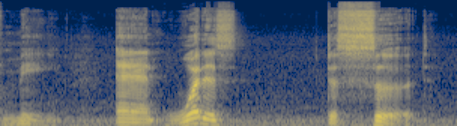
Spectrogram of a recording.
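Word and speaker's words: Sod: the soothed it's spelled s UD and it is pronounced like wood so the hood the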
